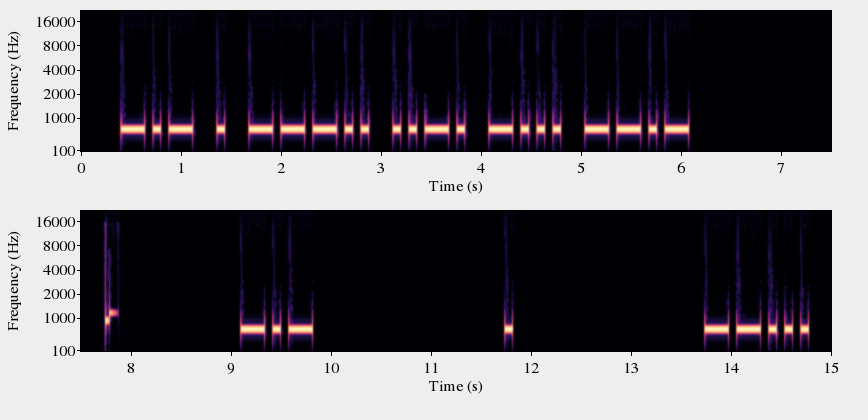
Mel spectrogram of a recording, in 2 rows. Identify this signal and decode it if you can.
Morse code, heard as a keyed tone, about 15 wpm, spaced as for 9 wpm, 700 Hz. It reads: KE8FBQ KE7
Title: USA Call Signs - 6 Characters - 8x Character Spacing - 15wpm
